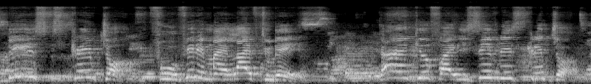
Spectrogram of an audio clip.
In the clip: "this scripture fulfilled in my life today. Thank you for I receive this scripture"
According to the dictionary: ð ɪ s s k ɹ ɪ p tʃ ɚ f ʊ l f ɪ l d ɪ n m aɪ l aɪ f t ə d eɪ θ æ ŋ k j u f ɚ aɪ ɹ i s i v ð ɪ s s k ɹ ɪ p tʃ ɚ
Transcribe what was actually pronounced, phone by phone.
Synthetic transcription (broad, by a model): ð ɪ s s k ɹ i p tʃ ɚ f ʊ l f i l ɪ n m aɪ l aɪ f t ə d eɪ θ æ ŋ k j u f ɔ aɪ ɹ i s i v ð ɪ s s k ɹ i p tʃ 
